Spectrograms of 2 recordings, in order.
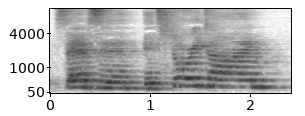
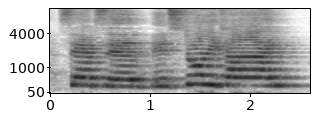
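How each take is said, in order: First: It is said at a normal, softer volume. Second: It is said louder, with more energy.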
